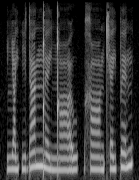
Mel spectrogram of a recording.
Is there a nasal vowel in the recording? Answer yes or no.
no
